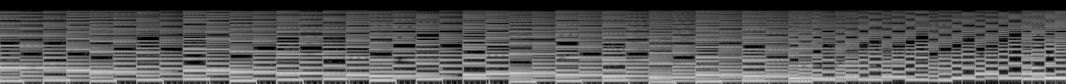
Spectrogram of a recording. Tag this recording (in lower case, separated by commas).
music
